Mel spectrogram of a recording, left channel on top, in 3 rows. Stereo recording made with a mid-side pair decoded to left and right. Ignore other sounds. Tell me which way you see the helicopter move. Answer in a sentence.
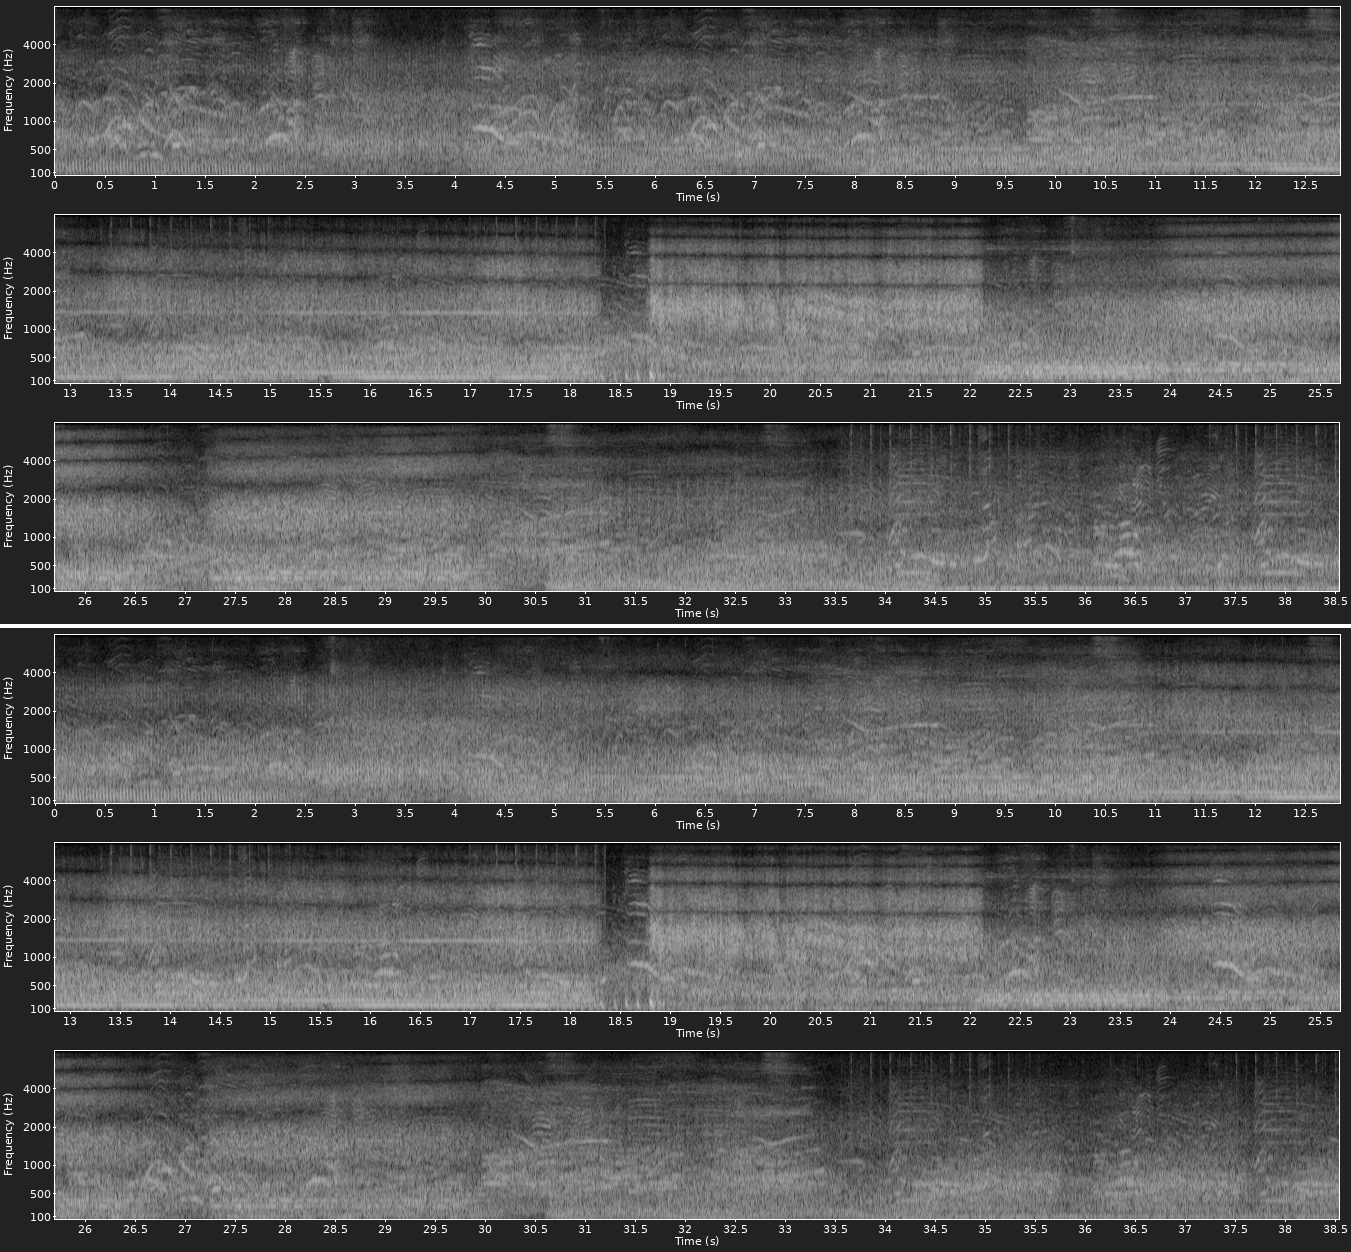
In this clip you hear the helicopter move to the left.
